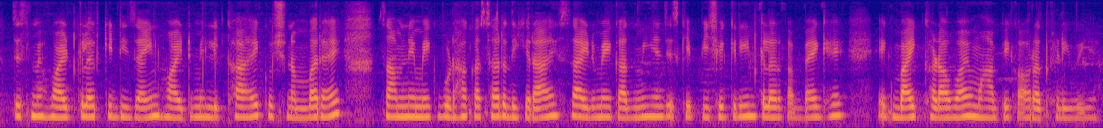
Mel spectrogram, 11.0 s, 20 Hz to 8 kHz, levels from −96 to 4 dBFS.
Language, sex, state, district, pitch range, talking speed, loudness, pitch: Hindi, female, Uttar Pradesh, Jalaun, 190-210 Hz, 245 wpm, -26 LUFS, 200 Hz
